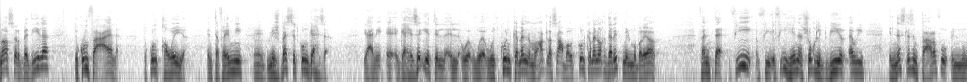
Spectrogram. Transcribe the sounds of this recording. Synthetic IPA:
nɑːsˤɨɾbæd̪iːlæt̪ækuːnfa̰ʕːaːlæ̰ | t̪ækuːnqɑwejːæ̰ | ʔent̪æfæhemnimeʃ̬bæsːt̪æ̥kuːnɡæɦzæ̰ | ja̰ʕniɡæhezejːæwewewet̪æ̥kuːnkæmæːnmoʕɑd̪ɑlɑsˤɑʕbɑwet̪æ̥kuːnkæmæːnwæħd̪æɾet̪melmobɑɾˤɑjɑːt̪̚ | fæʔent̪æfiːfifiːɦenæʃoɣlkebiːɾʔæwi | ʔenːæːslæːzemt̪ḛʕɾˤɑfuʔenːo

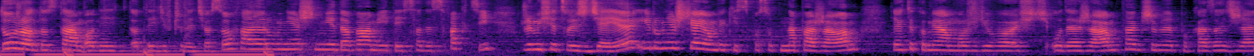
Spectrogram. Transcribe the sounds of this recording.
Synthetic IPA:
d̪uʐɔd̪ɔst̪awamɔd̪ɲɔt̪̚ːɛjd͡ʑɛft͡ʂɘnɘt͡ɕɔsufalɛɾuvɲɛʂɲɛd̪avawamjejt̪ɛjsat̪ɘsfakt̪sʲji | ʐɛmʲiɕɛt̪sɔʑd͡ʑejɛiɾuvɲɛʂjajɔ̃w̃vʲjakʲiɕspɔsupnapaʐawam | jak̚t̪ɘlkɔmʲjawamːɔʐlʲivɔɕt͡ɕud̪ɛʐawamt̪aɡʐɛbɘpɔkazad͡ʑʐɛ

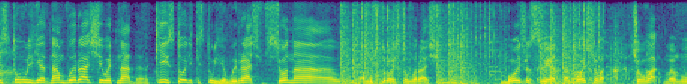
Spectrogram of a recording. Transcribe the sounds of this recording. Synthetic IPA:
ɪst̪ulʲjənamvɨɾaɕːɪvət̚ʲnad̪əkɐ̥kʲijəɪst̪oɾʲɪkʲɪst̪ulʲjəvɨɾaɕːɪfsʲonə | ɐ̰bʊst̪ɾo̞jst̪vəvɨɾaɕːɪvənʲɪ̰jə̰bo̞lʲʂɨsvʲet̪əbo̞lʲʂɨvət͡ɕʊvakmɨ

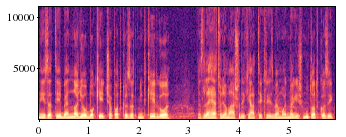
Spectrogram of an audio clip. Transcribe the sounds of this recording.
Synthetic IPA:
neːzɛt̪eːbɛnːɒɟo̞bːɒkeːt̪̚t͡ʃɒpɒt̪køzøt̪mint̪keːd̪ɡoːl | ɛzlɛɦɛt̪ho̞ɟɒmaːʃo̞d̪ikjaːt̪eːkreːzbɛmːɒjd̪mɛɡiʃmut̪ɒt̪ko̞zik

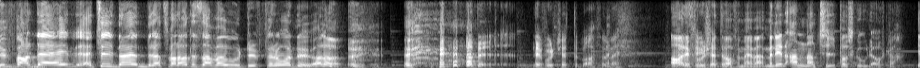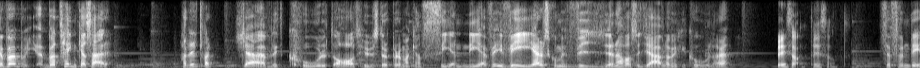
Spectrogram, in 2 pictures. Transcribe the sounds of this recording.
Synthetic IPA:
faːnːɛjt̪ʰiːd̪naɛnd̪ɾat̪smanhaɾɪnt̪əs̬amːauːɖfəɾonːʉ̟ːhalɔ | d̪ɛ̰d̪ɛfʊʈʂɛt̪ːəɾbɑ̰ːɾfœɾmɛj | ʔɑːd̪ɛfʊʂɛt̪ːəɾbɑːɾafœmɛjmɛmɛnd̪ɛɛnanːant̪ʰyːpavskuːɡla̰ɔ̰ʈːa̰ | jɑːɡbøːjbœːjat̪ʰɛŋkasɔhæ̰ːɾ | had̪ːɾɪnt̪əvaʈ̚ːjæːvlɪt̪̚kʰuːlt̪ɔɦɑːɛt̪hʉ̟ːsd̪ɾɵpːəd̪æmankʰanseːneːɾfœɾɪveːæɾsɔ̥kʰɔmːəɾvyːəɳavɑːsɔjæːvlamʏkːəkʰuːla̰ɾə | d̪̥ɛæsa̰nt̪̚d̪ɛsant̪sɔjɑɡfɵnd̪eː

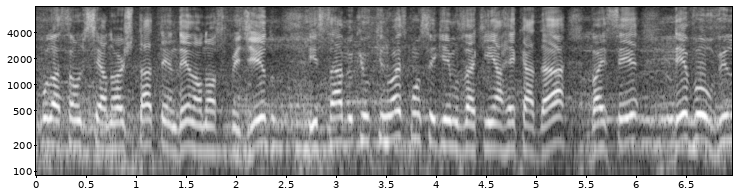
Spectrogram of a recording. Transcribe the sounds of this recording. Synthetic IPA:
pulasɐ̃w̃d͡ʒɪsiɐnɔɾd͡ʒɪt̪aːt̪ẽnd̪ẽnd̪ʊawnɔsʊ̥ped͡ʒid̪ʊɪsabɪʊkɪʊkɪnɔskõsɪɡĩmʊzakiẽaɦekad̪aɾ | vajseɾd̪evowvid̪

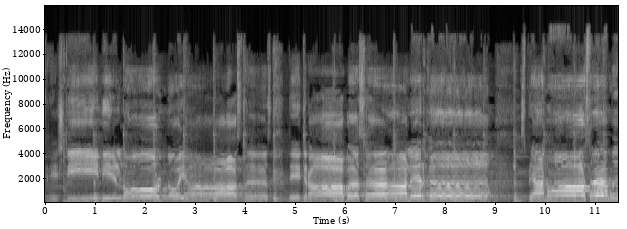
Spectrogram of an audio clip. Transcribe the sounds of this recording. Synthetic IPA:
kɾeʂt̪iniloɾnoja | st̪əsd̪eɡɾabəsə | leɾkə | spɾjanasɾɐn

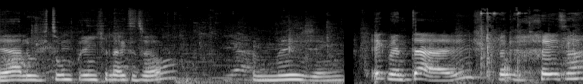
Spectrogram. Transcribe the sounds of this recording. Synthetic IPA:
jaluvitonprɪncəlɛjk̚tətʋɛlˠ | əmeːzɪŋ | ʔɪɡ̚bɪntœɥskləkəəχeːtə

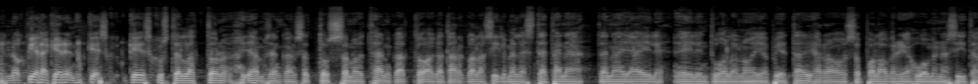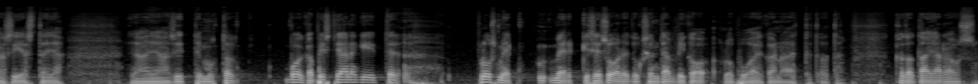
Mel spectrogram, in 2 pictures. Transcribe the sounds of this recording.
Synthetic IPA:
enːoːkʋielækerenːykkeskkeskust̪elːɑt̪t̪onjæmːiseŋkɑnsːɑt̪t̪ossɑnoet̪ːæhænkɑt̪ːoːɑˑikɑt̪ɑrkɑːlːɑsilmælːæsi̥t̪æt̪ænæt̪ænæjɑeˑileeˑilent̪uolːɑnoˑijjɑpiet̪ˑæːnihɑrɑˑuhɑsːɑpɑlɑʋeriɑhuomenːɑsiːt̪æɑsiɑ̰st̪ɑjɑ̰jɑjɑsit̪ːemmut̪ːɑ | poˑikɑpist̪iɑˑinɑkiit̪ːe | plusmiekmerkːisesuorit̪uksent̪æʋʋiko̰lopuɑ̰ˑikɑ̰nɑ̰ḛt̪ːæt̪uo̰t̪ɑkɑt̪ot̪ɑːihɑrɑˑuhɑsːɑ̥

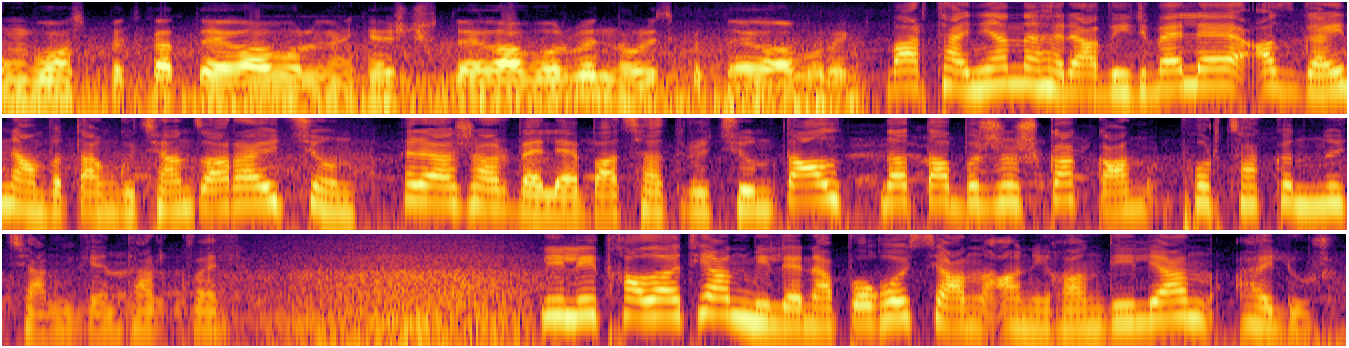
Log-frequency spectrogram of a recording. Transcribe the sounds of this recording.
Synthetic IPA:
umvɔnt͡sʰpɛt̪̚kʰɑt̪ɛʁɑvɔɾɛnɛŋkhɛnsʰt͡ʃʰə̥t̪ɛʁɑvɔɾvɛnnːɔɾit͡sʰkət̪ɛʁɑvɔɾɛŋkvɑɾt̪ʰɑnjɑnəhəɾɑviɾvɛlɛɑzɡɑjinɑnvət̪ɑŋɡut͡sʰjɑnt͡sɑrɑjut͡sʰjunhəɾɑʒɑɾvɛlɛbɑt͡sʰɑd̪ɾut͡sʰjunt̪ɑld̪ɑt̪ɑbəʒəʃkɑkɑnpʰɔɾt͡sʰɑkənd̪nut͡sʰjɑnjɛnt̪ʰɑɾkvɛl | lilit̪χɑlɑt̪ʰjɑnmilɛnɑpɔʁɔsjɑnɑ̰niʁɑnd̪iljɑnɑjluɾ

